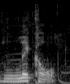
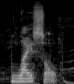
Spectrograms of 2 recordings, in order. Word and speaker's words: Lysel: artist, she's an Australian by the name of Lickle, or Lysel, I think is the actual pronunciation of her name, but I watch too many Canadian streamers that call her Lickle.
